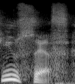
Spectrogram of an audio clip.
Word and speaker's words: Yusuf: So he was handpicked, just like Joseph, in a matter of speaking, or correctly pronounced Yusuf.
